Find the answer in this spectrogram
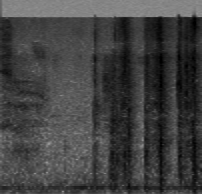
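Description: A deck of playing cards being shuffled by hand: a quick run of sharp card flicks and snaps begins about a second in.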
